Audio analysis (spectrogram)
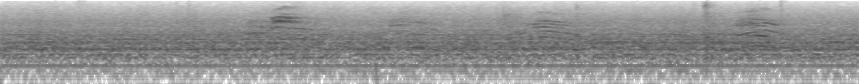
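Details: Long-haired Himalayan cats offered for sale; several short, faint meows with rising and falling tones at roughly three, four, five and a half and seven and a half seconds over steady indoor background hiss.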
